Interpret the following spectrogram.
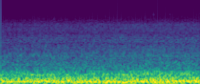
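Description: Steady low rumble of road and engine noise inside a moving car's cabin at motorway speed.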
